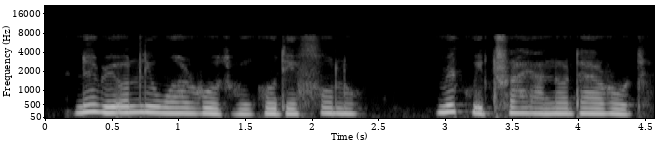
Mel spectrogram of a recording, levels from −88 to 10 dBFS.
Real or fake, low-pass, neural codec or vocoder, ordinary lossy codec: fake; 7.2 kHz; codec, 16 kHz, 4 kbps, X-Codec, HuBERT features, trained on LibriSpeech; none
